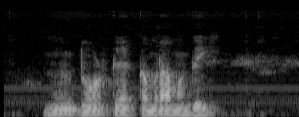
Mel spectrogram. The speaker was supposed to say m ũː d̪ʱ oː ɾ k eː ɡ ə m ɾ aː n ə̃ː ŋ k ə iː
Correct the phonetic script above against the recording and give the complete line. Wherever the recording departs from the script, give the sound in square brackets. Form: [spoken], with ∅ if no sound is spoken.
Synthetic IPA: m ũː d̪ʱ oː [ɽ] k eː [k] ə m ɾ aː [m] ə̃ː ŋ [ɡ] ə iː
